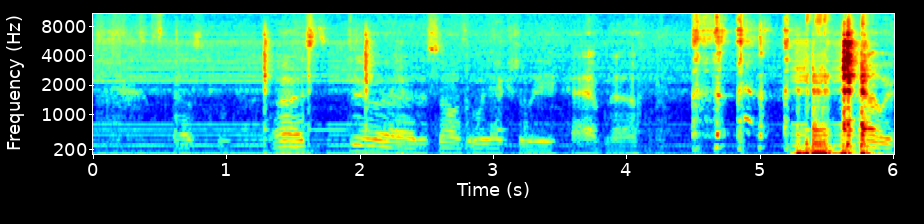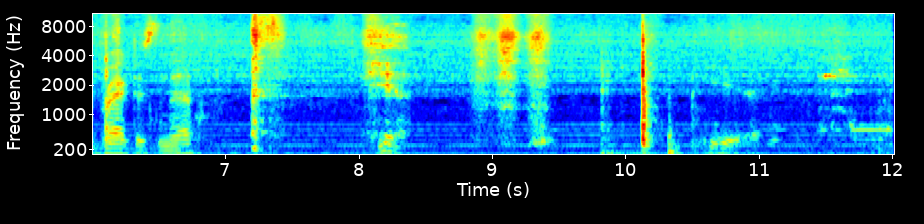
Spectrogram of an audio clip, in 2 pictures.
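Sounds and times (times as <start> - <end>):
person coughing: 4.5 - 5.4.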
